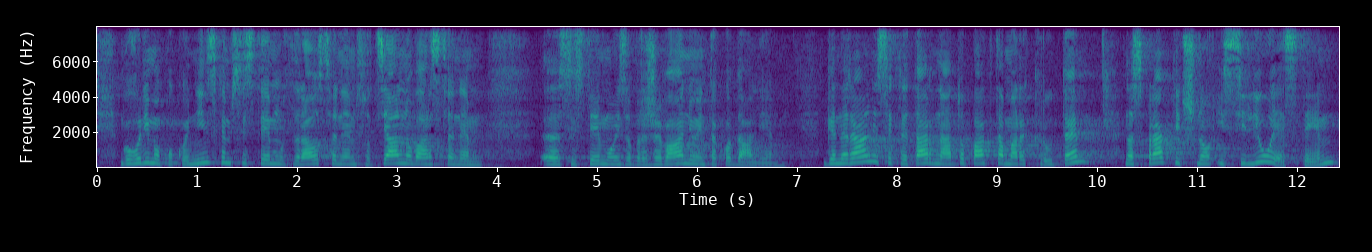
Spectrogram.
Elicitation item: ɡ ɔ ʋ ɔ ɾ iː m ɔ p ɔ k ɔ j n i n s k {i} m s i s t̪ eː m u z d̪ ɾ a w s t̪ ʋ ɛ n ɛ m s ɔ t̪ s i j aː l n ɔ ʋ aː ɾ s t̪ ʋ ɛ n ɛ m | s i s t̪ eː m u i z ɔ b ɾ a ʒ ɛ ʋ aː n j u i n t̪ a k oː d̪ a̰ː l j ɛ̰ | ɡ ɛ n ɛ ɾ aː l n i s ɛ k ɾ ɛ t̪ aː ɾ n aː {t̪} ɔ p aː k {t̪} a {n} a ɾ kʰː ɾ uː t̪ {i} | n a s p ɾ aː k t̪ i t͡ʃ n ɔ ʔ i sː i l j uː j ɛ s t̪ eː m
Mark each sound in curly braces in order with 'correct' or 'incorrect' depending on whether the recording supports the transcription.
incorrect: ɛ, correct, correct, incorrect: m, incorrect: ɛ

